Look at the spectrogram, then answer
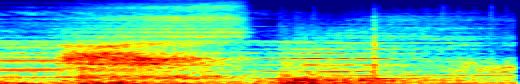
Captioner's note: deafening sinister music; officer growls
